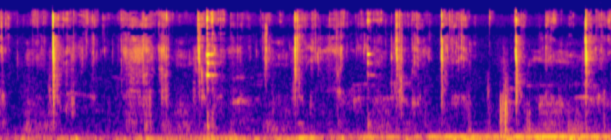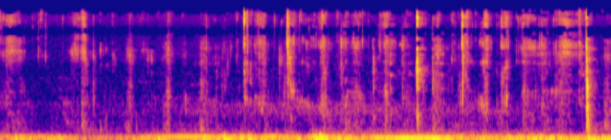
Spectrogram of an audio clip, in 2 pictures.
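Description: Close chewing and crunching of raw green mango salad, with many sharp crunchy clicks. A low rumble runs underneath and grows louder in the second half.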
